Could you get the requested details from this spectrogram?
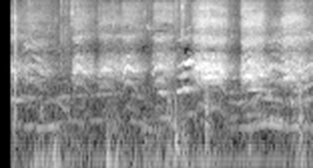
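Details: Backyard crows gang up on another crow, giving harsh, raspy caws that overlap one another over steady background noise, with a brief human voice in the mix.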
